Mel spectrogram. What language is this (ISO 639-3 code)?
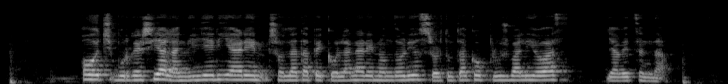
eus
